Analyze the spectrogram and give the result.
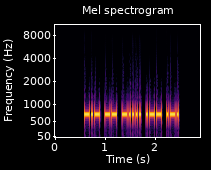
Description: Morse code, heard as a keyed tone, about 34 wpm, 690 Hz. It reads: KM6WR
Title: USA Call Signs - 3x Character Spacing - 35wpm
